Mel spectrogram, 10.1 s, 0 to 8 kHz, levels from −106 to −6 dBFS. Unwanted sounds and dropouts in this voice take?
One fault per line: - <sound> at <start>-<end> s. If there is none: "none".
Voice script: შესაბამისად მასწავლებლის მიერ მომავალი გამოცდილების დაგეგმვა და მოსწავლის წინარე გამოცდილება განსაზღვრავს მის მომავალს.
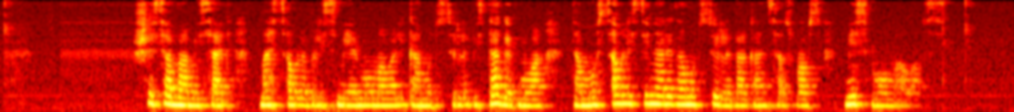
none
